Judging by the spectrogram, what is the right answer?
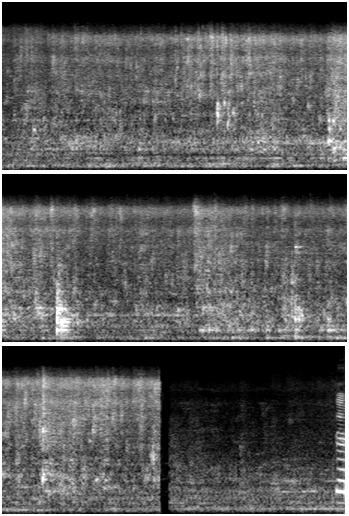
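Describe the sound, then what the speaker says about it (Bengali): Running tap water splashes steadily over dishes being washed after breakfast in a home kitchen, a continuous close gush with small clinks, then the flow cuts off abruptly and a quieter tail follows. "নাস্তা খাওয়ার পর এখন এগুলো আমি ধুয়ে নিচ্ছি"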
